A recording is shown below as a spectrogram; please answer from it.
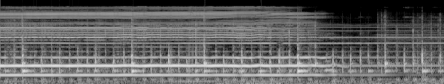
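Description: Carnatic vocal music: a woman holds one long, steady sung note over mridangam strokes. The note stops near the end and the mridangam plays on.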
